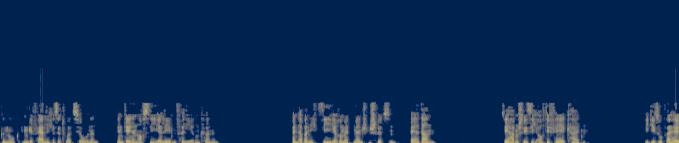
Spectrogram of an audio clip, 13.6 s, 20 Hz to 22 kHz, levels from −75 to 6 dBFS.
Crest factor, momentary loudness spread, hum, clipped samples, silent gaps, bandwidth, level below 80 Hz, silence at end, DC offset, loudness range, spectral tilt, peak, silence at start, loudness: 22 dB; 9 LU; none; under 0.1%; 4.75-5.13 s, 5.20-5.40 s, 5.47-5.58 s, 9.19-9.44 s, 12.19-12.29 s, 12.36-12.41 s, 12.50-12.54 s; 6.6 kHz; -48 dBFS; 0 s; under 0.1%; 4 LU; -5 dB/octave; 0 dBFS; 0.05 s; -20 LUFS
